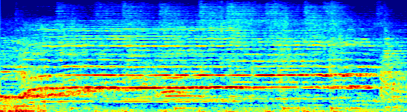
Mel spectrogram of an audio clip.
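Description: A song with band accompaniment: a voice slides up into one long held note and stops just before the end, over a steady beat.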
